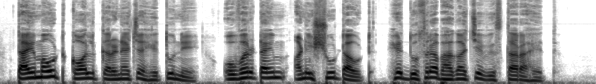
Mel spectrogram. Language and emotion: Marathi, neutral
